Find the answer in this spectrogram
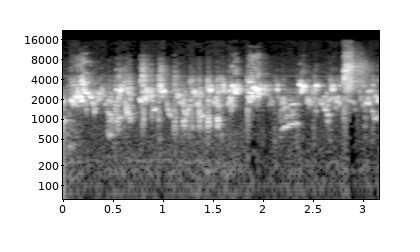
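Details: Budgerigars kept as pets keep up a harsh, chattering warble of fast repeated chirps and scratchy squawks, ending with a bright high burst.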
